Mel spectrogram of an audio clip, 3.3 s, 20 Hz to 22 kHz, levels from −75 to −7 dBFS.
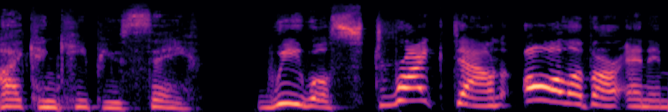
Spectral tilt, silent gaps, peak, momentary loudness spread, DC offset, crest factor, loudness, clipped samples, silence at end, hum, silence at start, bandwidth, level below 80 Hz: -2.5 dB/octave; none; -10 dBFS; 13 LU; under 0.1%; 16 dB; -25 LUFS; under 0.1%; 0 s; none; 0 s; 19 kHz; -82 dBFS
